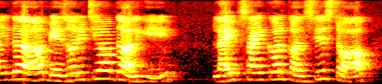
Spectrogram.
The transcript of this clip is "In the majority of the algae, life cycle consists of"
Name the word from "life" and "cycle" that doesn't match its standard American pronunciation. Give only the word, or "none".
life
